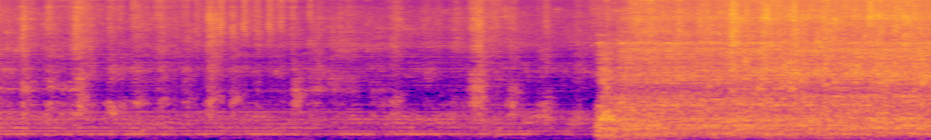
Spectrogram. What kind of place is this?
restroom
